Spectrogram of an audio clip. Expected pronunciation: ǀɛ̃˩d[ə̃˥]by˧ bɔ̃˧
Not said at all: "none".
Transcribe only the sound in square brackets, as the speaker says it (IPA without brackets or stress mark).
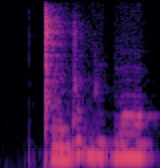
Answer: ə˥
